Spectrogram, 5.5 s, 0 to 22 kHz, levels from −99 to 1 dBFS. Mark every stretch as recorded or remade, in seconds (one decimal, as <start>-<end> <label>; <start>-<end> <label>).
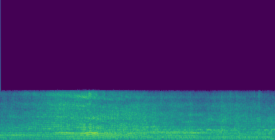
0.0-2.5 recorded; 2.5-4.9 remade; 4.9-5.5 recorded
